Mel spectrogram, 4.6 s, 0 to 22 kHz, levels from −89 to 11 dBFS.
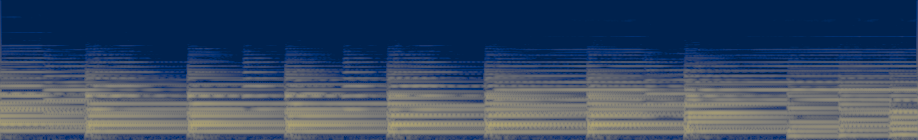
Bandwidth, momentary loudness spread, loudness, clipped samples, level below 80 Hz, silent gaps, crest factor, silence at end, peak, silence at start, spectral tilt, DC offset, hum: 5.6 kHz; 3 LU; -24 LUFS; under 0.1%; -64 dBFS; none; 16 dB; 0 s; -8 dBFS; 0 s; -8.5 dB/octave; under 0.1%; none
